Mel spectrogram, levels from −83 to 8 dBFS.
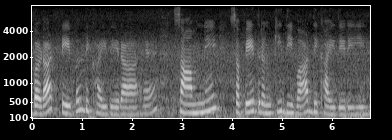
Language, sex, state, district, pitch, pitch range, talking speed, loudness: Hindi, female, Punjab, Pathankot, 220 Hz, 190-255 Hz, 135 wpm, -17 LUFS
